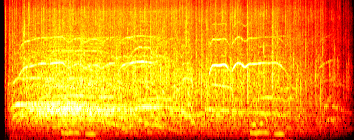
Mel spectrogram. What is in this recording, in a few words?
crowd cheers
